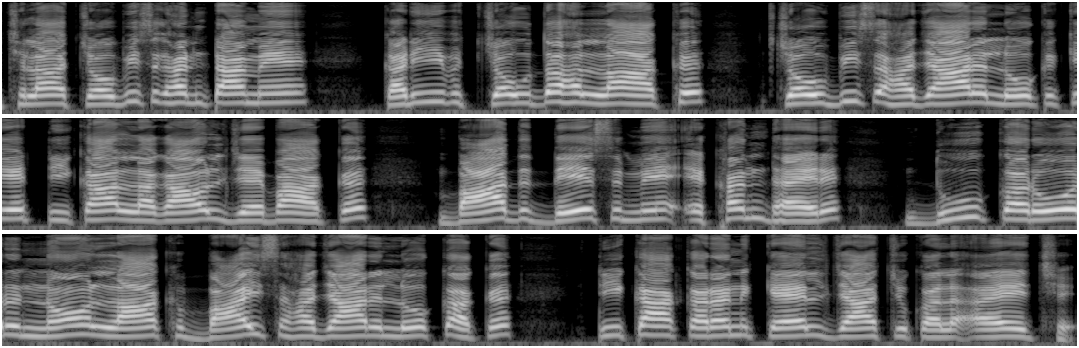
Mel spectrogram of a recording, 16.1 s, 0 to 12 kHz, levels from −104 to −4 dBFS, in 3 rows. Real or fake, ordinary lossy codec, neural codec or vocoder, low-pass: real; none; none; none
